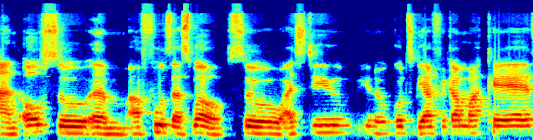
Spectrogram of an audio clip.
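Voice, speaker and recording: The speech moves at a fairly slow pace with hardly any pauses. Noticeable background noise runs underneath. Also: woman. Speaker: lecturer and pastor. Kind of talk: interview. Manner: repetitive, halting.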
